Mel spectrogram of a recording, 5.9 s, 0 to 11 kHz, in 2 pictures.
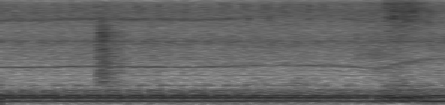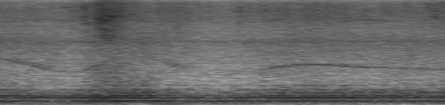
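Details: Toyota 1UZ V8 in a Ford Falcon with newly finished glass-pack exhaust exiting out the side: deep steady rumble swelling cleanly on blips, no rasp or leaks; normal exhaust note.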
